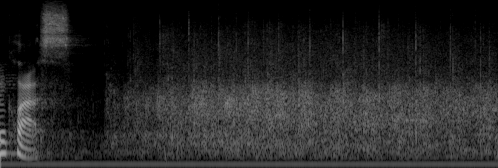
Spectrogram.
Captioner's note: audience applaud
